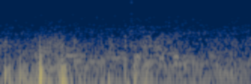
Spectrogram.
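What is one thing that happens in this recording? Footsteps tap on a wooden stage.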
